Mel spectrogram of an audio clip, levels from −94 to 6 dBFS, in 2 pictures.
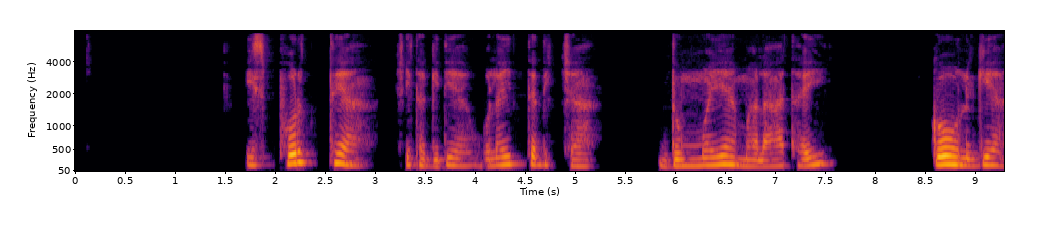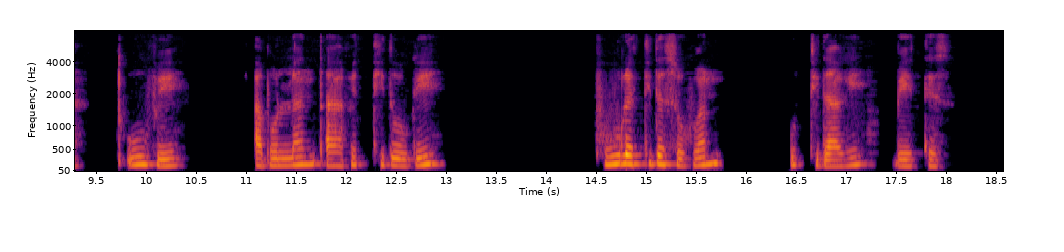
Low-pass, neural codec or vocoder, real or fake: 7.2 kHz; none; real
